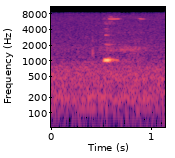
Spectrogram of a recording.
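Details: Ollie the dog, a chatty office companion, gives a single brief high whimper in reply to being asked what he ate for lunch, surrounded by quiet room tone and a person's voice.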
